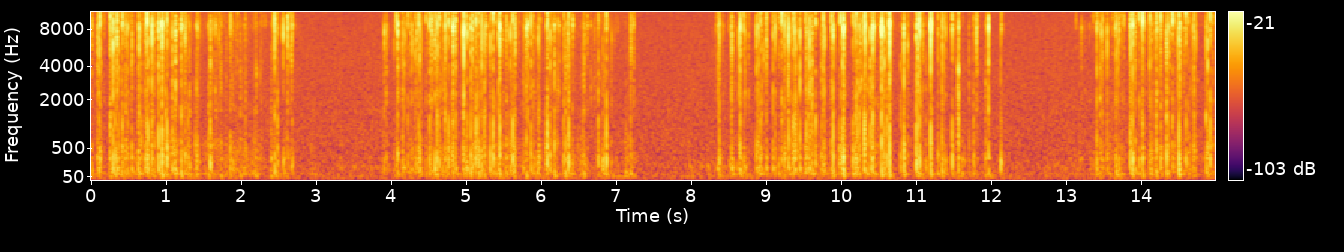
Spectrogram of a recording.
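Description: Long black acrylic nails scratch across a flat, reversible sequin notebook cover made of small plastic sequins. Dense, crackly, rustling scratches come in four bursts separated by short quiet pauses, with a heavy low rumble under bright ticking clicks.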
